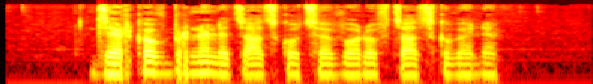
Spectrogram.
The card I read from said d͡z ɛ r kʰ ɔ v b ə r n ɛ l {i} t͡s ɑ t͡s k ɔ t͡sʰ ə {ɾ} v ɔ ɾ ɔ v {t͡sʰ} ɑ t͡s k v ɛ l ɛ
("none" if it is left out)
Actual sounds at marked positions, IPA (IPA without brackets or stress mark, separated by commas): ɛ, none, t͡s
